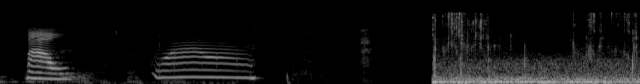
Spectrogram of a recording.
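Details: Domestic cat close-up, indoors: two drawn-out harmonic meows, the first rising then falling, the second long and level, followed by a short faint sound and then a burst of loud broadband noise.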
